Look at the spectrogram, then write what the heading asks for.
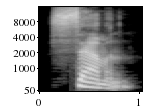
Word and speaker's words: salmon: It's salmon. L is silent here. Salmon.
